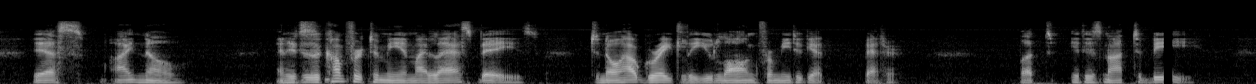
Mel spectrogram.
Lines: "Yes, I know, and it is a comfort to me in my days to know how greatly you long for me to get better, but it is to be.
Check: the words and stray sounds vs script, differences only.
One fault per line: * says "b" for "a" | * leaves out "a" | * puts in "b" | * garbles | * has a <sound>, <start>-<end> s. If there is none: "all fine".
* puts in "last"
* puts in "not"
* has a dropout, 11.6-11.7 s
